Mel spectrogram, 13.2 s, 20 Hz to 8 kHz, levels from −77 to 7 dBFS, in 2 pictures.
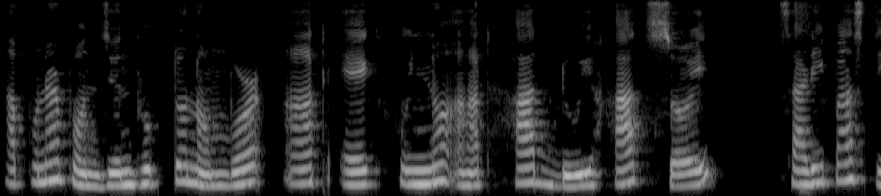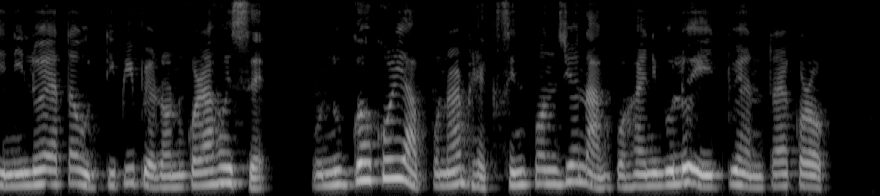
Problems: none marked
